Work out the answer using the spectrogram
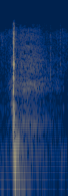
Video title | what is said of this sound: Cutting Firewood #firewood #cuttingfirewood #seasoningfirewood | if you tap on they sound sort of hollow almost it's not because they're dried out yet but it's because the parts coming loose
